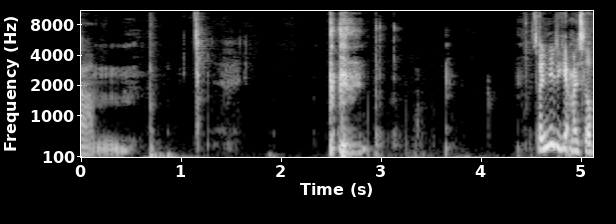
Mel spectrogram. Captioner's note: click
